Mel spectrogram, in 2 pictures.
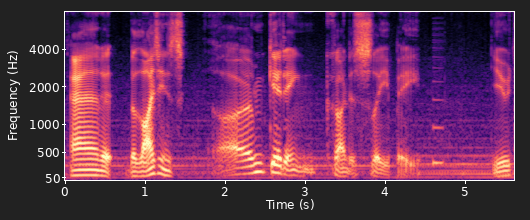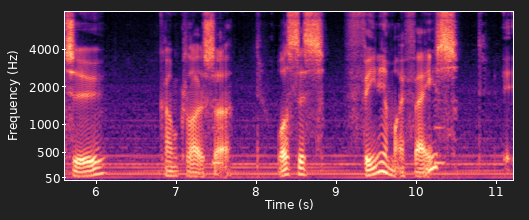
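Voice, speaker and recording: Male let's play host, very deep voice with expressive pitch swings, rambling and reflective. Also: creaky. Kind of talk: reading a visual novel aloud with rambling off-script commentary.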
